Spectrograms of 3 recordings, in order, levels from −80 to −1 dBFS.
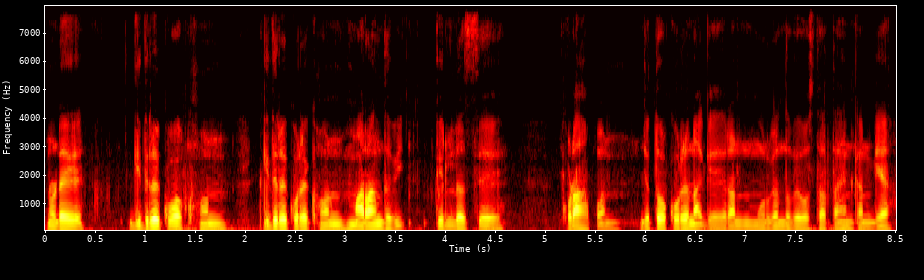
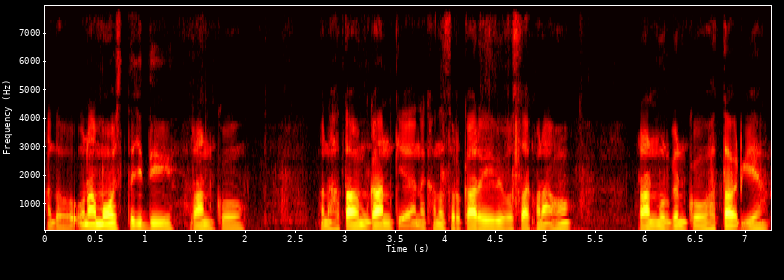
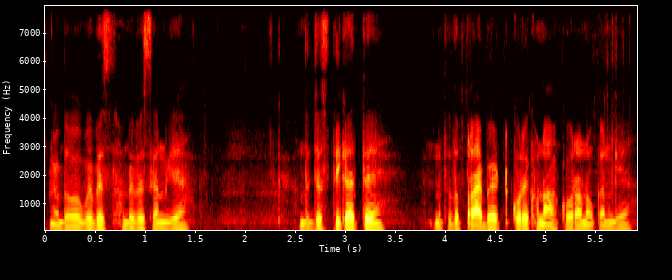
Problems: none marked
